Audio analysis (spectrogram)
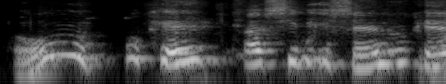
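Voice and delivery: retelling a reaction to the coach's speech, mock surprised; mock surprise. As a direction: draw it out like someone caught off guard, pitched high.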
